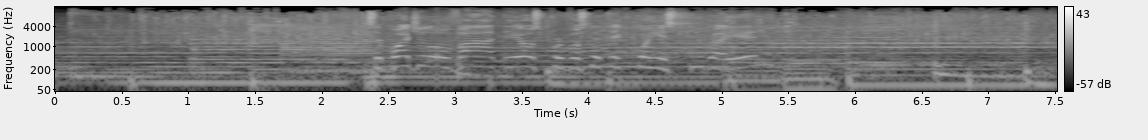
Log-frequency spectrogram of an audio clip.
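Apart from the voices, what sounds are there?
audience applauding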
